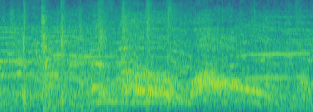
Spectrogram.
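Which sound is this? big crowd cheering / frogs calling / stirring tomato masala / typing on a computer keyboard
big crowd cheering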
